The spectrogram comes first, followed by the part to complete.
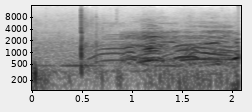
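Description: A fastball smacking into the catcher's leather mitt: one sharp pop about half a second in, with voices chattering in the background.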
